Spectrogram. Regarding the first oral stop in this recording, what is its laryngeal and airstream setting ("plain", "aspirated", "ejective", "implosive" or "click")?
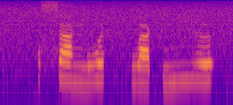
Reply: plain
